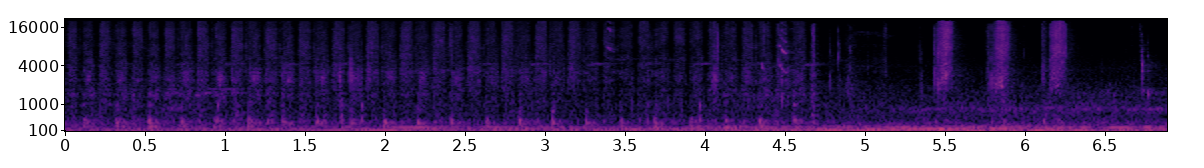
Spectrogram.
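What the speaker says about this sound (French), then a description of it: "On peut gommer nos traits de construction avec la gomme Faber-Castell." An eraser rubs steadily across paper, wiping out pencil construction lines on a Simba emoji drawing, a soft continuous scrubbing at close range with faint brushing strokes and no talk.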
